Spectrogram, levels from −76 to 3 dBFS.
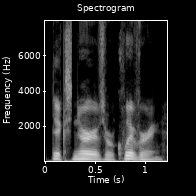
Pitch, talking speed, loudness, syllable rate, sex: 130 Hz, 195 wpm, -15 LUFS, 7.2 syllables/s, male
